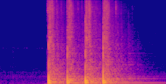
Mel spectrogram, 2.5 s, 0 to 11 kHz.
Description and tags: knocking GOOD A 6
Mono recording of knocking on hard surfaces. No processing; this sound was designed as source material for another project.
